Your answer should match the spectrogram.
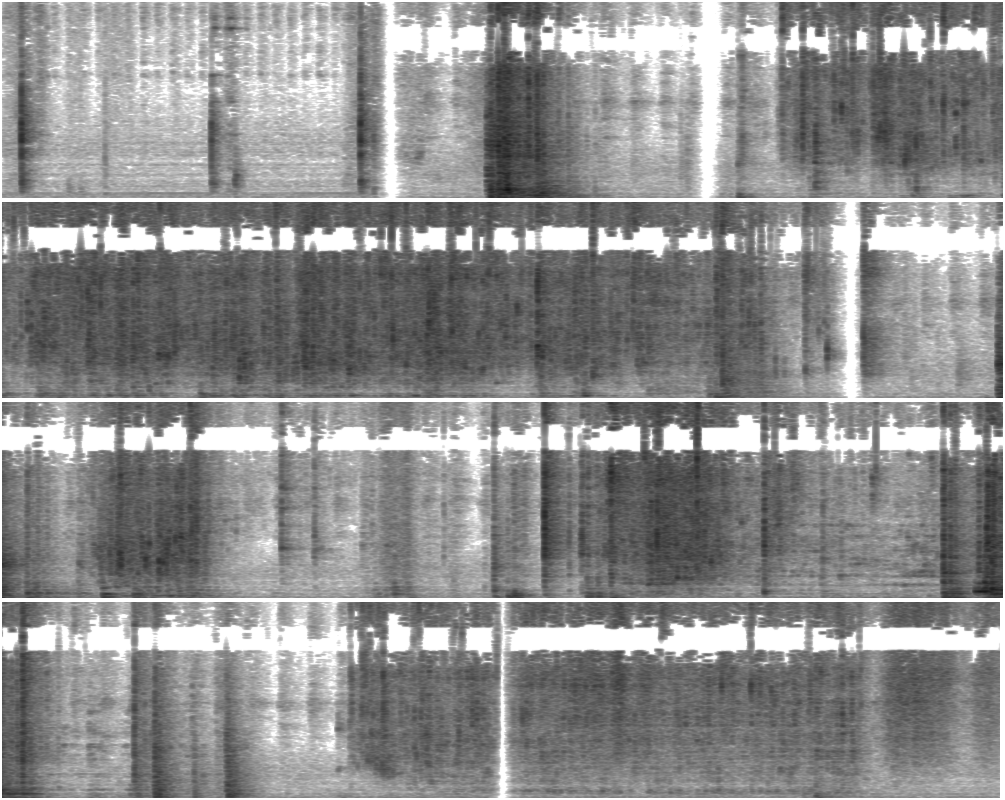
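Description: A few light knife cuts on a wooden chopping board, then a kitchen tap running into a stainless steel sink. Several loud knocks of a plastic colander and bowl against the sink as peeled potato chunks are rinsed.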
